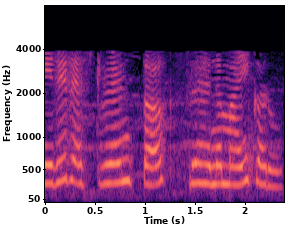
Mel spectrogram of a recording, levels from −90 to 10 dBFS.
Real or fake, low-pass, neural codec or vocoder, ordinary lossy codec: real; 7.2 kHz; none; AAC, 16 kbps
